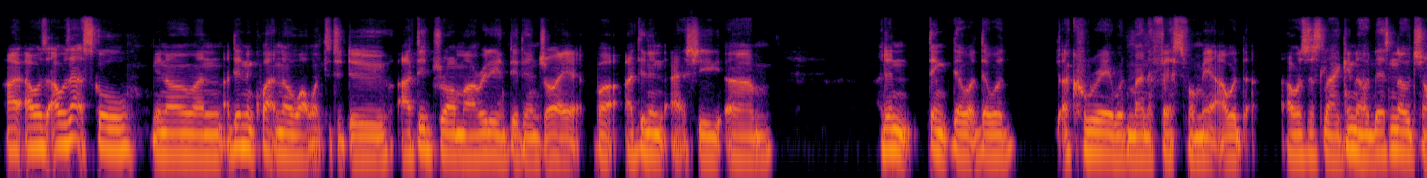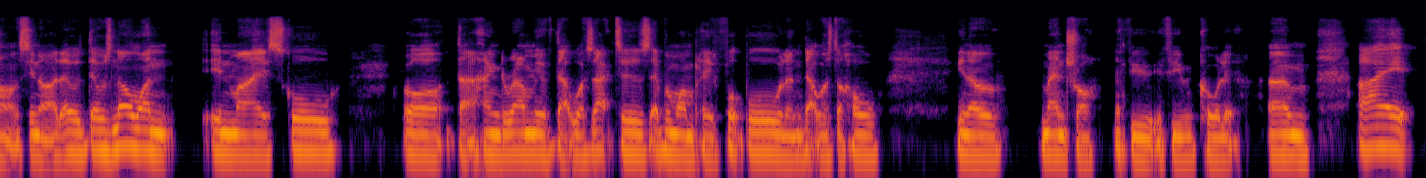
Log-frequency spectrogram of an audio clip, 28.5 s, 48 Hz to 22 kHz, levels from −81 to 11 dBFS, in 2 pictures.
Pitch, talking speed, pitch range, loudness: 115 Hz, 200 wpm, 105-130 Hz, -20 LUFS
